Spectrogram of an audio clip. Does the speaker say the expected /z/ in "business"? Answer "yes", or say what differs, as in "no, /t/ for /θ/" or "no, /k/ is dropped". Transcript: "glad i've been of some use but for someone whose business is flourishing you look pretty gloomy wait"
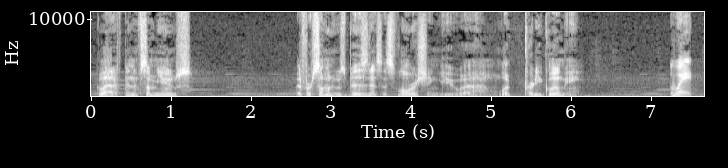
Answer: yes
